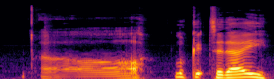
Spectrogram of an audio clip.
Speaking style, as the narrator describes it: groaned Ron

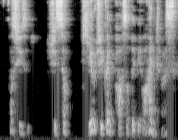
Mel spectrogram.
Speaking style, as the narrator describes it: you hear some of them murmuring

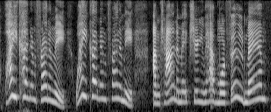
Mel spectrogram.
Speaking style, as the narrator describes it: screaming

